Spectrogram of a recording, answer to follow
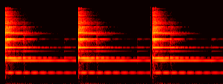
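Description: A bell struck three times, about a second and a half apart, each stroke ringing on and fading before the next.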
